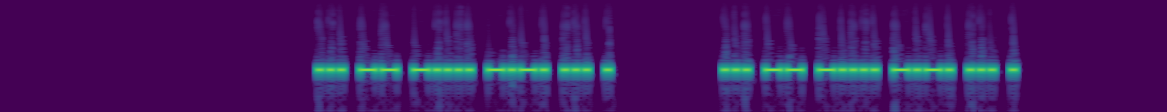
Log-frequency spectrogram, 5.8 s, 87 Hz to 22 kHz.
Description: Morse code, heard as a keyed tone, about 46 wpm, 700 Hz. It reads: SM6CSE SM6CSE
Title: DXCC-100 Call Signs - 6 Characters - Repeated 2x - 45wpm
